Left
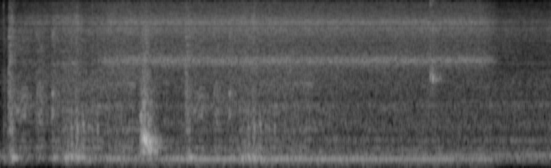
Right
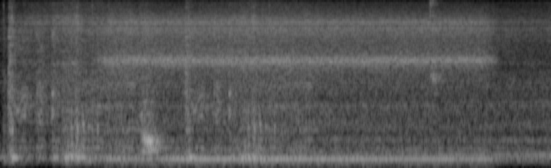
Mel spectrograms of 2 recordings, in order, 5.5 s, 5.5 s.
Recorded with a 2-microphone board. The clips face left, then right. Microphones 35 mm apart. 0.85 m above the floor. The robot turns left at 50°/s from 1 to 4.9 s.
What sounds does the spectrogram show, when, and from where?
1.4 s a whoosh: 60° left (ahead or behind), 0.9 m; by 1.6 s 70° left (ahead or behind), 0.9 m
4.3 s a finger snap: 50° left (ahead or behind), 2 m; by 4.4 s 55° left (ahead or behind), 2 m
